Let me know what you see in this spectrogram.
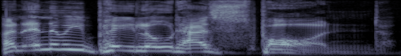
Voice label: Announcer Match Payload Enemy Arrived; Paladins; First Mate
